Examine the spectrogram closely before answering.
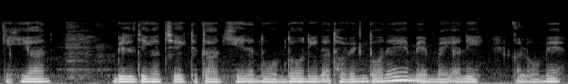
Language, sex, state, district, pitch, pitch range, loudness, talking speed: Mizo, male, Mizoram, Aizawl, 125 Hz, 120-130 Hz, -15 LUFS, 210 wpm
